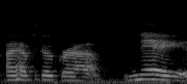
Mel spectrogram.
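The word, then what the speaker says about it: nee: Nay is how you say no in Dutch.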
